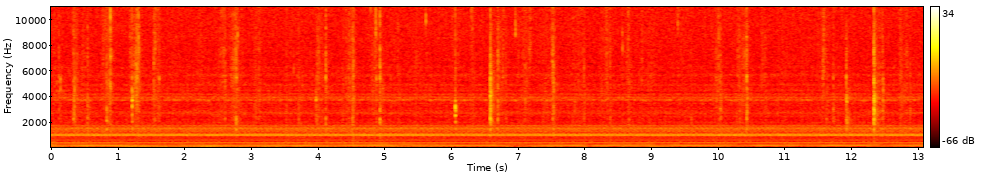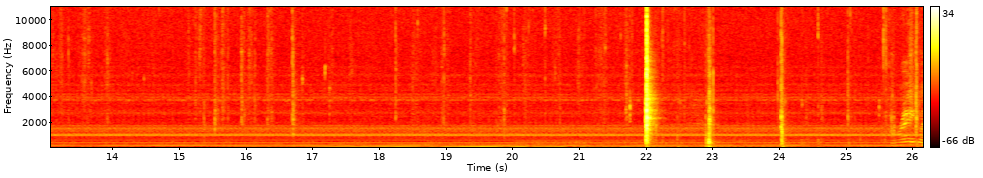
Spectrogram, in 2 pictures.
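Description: A steady hum of several held tones, with faint ticking from a deck of tarot cards being shuffled. Near the end come three sharp clacks as the cards are handled.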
